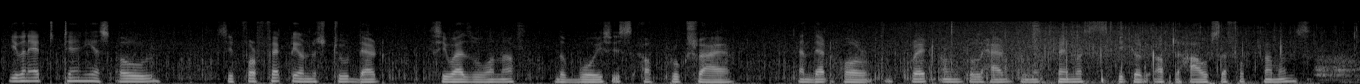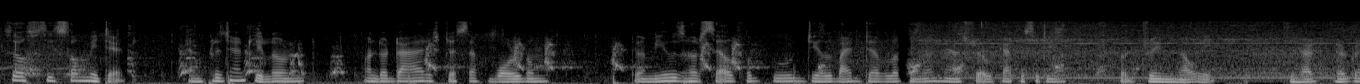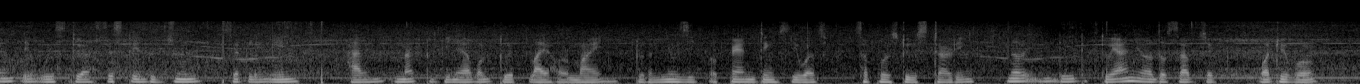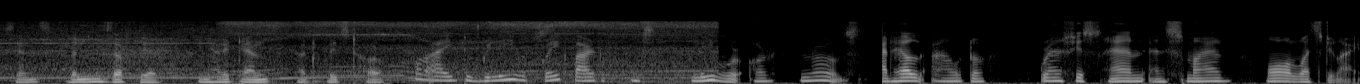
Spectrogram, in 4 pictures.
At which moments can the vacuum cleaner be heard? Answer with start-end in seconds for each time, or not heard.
22.8-48.0.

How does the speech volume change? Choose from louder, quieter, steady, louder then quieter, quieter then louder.
steady.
